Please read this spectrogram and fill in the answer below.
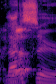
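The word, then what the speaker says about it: Ladouceur: Yep, LP Lattisir, ain't that how you say it? Yeah, Lattisir.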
